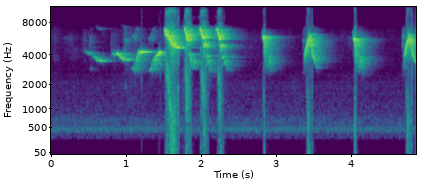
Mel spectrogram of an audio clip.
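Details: Caged papa-capim seedeater, Pernambuco, Brazil, singing a rising buzzy phrase that climbs into loud high notes, followed by four evenly spaced single chirps; constant faint hum behind.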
